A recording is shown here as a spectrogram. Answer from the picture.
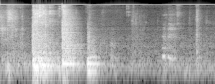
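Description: A stage-set door slammed shut: a loud bang a little over half a second in, followed by a second loud sound about half a second later.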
